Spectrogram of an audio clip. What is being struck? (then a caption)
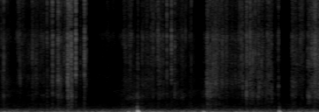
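Ball of icy, granular snow. A palm-sized, solid ball of granular snow that has turned to ice, held in a black glove, crunches as the fingers squeeze it. Quiet, crackling grinding bursts with bright hiss are heard, broken by a couple of sharper low thumps as the ice gives.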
